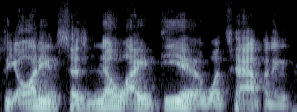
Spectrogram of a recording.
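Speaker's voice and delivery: usual speaking voice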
